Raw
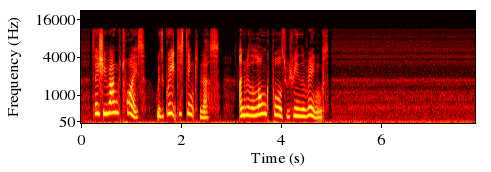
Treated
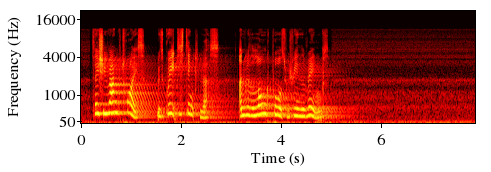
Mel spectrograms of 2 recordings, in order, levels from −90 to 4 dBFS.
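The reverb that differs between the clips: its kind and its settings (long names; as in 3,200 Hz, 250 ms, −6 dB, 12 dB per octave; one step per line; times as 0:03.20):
spring reverb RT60 1.8 s, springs 52 ms, chirp 60 ms, DRR 10.5 dB
level −1 dB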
